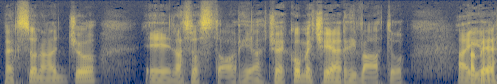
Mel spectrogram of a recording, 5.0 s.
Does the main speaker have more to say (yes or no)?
yes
